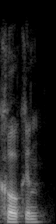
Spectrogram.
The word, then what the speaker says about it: Cokin: Actually, would you mind telling me a little bit about Kokin? – Kokin, which is spelled C-O-K-I-N, is actually a mutation of Jean Coquin, who was a French photographer, and he decided that, you know something?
